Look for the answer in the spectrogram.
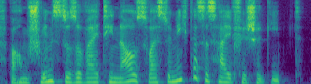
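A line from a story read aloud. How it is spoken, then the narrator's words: Angry. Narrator (German): sagt zornig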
